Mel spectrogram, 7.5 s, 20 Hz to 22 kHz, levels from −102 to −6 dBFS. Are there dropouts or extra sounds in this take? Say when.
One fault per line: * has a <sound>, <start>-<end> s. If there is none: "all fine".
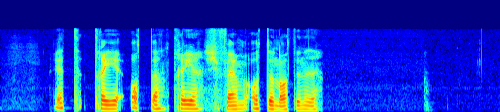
all fine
